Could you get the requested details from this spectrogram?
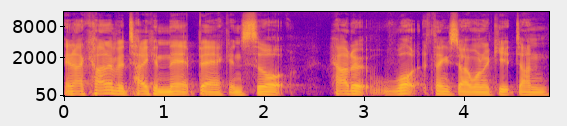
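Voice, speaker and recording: A man with a New Zealand accent, fairly quick pace and fairly even intonation, on a very clean recording with a silent background. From New Zealand, rural North Island near Wellington. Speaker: social entrepreneur, company founder. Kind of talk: interview. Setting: studio.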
